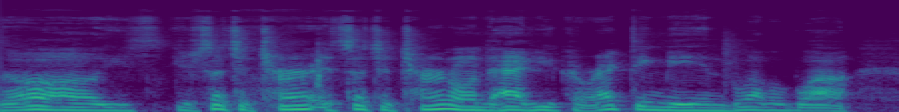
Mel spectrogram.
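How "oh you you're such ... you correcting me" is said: plain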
